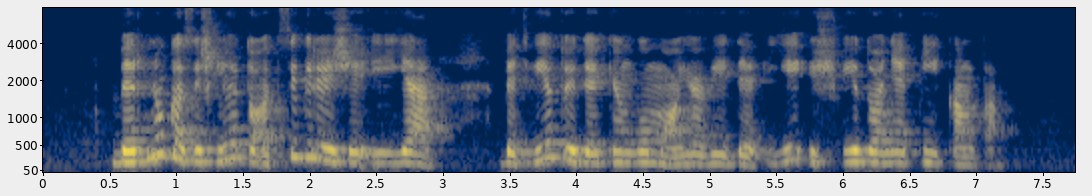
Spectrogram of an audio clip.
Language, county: Lithuanian, Šiauliai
